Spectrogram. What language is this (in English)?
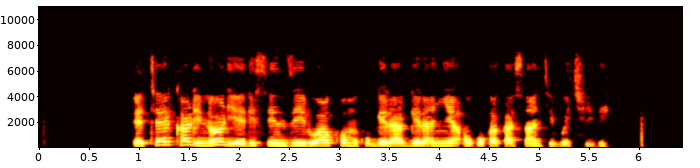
Ganda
